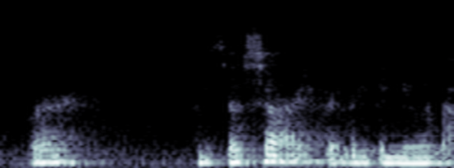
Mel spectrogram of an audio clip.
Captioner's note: none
